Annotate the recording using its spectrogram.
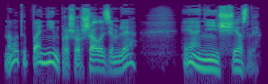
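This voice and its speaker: A man narrating an audiobook in an expressive storytelling manner. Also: on the low side, normal speed, gravelly, dry recording, studio quality. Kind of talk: audiobook reading.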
